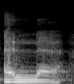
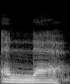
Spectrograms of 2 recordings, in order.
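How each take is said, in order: Both takes have the same delivery.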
